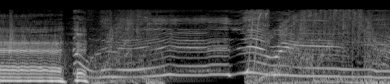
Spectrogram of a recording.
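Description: animal, billy goat bleating

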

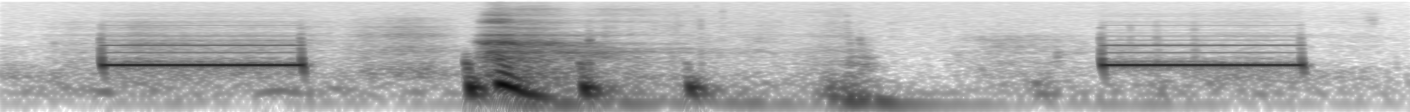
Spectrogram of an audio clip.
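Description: signal or alarm, telephone ringback tone

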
